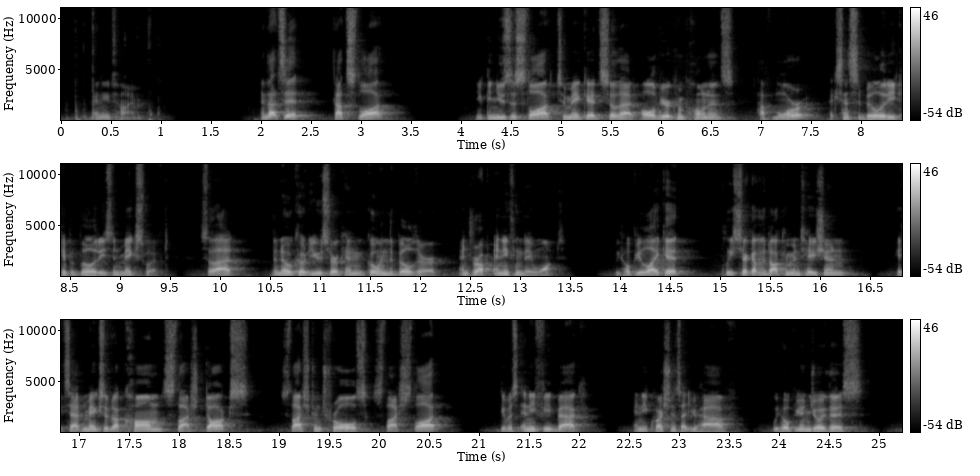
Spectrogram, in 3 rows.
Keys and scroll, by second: 0.0-1.3 typing.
